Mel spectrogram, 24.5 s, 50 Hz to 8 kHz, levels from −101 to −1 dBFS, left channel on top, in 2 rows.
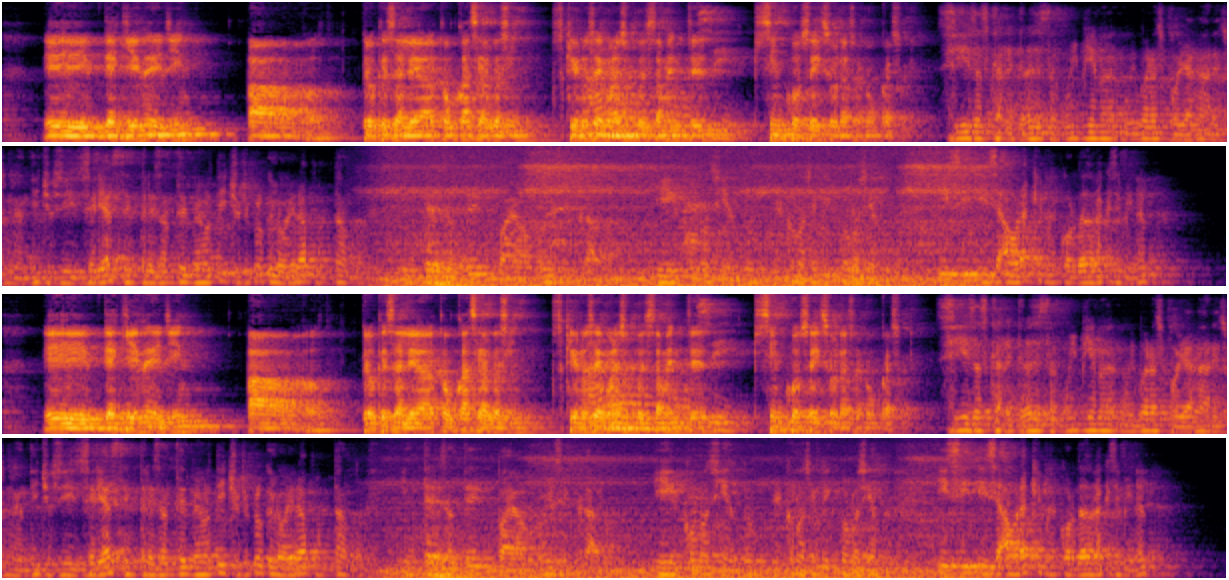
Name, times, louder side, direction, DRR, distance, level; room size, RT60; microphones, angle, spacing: voice 1, 0.4-2.1 2.5-3.3 3.6-7.2 7.5-9.0, equal, 30° right, 6 dB, 5.0 m, -19 dB
voice 2, 5.8-7.3 9.4-18.4 18.8-23.7, right 2 dB, 70° right, -1 dB, 7.5 m, -29 dB
Breathing, 15.8-22.4, left 1 dB, 75° left, 1.9 m, -27 dB
29.0 x 23.0 x 6.8 m, 0.90 s
head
